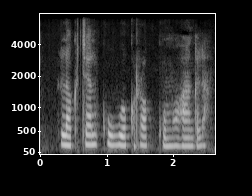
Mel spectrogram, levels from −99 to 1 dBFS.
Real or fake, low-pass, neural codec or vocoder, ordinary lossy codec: fake; 7.2 kHz; codec, 16 kHz, 2 kbps, X-Codec, WavLM features, trained on Multilingual LibriSpeech; AAC, 48 kbps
